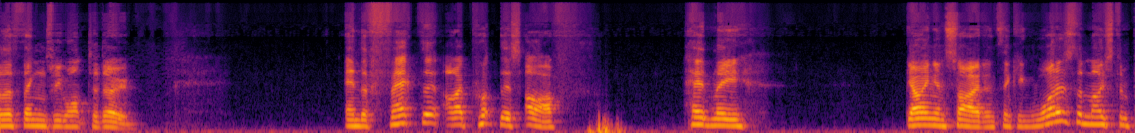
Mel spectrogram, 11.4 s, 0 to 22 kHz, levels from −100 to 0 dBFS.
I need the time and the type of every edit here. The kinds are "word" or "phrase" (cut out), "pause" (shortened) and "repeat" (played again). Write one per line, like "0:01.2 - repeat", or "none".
none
